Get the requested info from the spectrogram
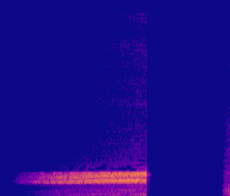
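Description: Intro logo sound effect: a steady tone that swells up in loudness and then cuts off suddenly about one and a half seconds in.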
